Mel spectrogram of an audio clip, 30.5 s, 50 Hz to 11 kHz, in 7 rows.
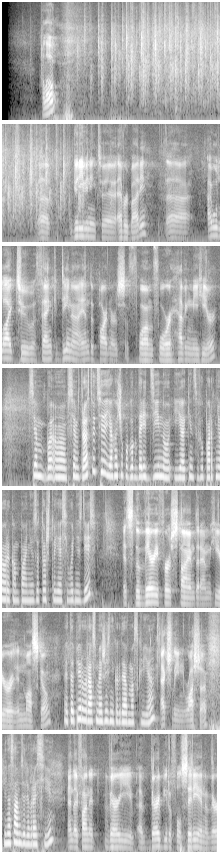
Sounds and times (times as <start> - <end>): Narration, monologue: 0.2 - 2.4, 3.2 - 30.4
Male speech, man speaking: 0.8 - 1.2, 5.1 - 13.0, 19.9 - 22.8, 25.0 - 25.9, 27.5 - 30.4.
